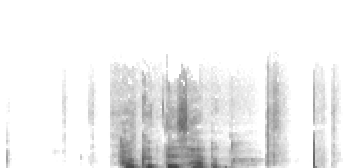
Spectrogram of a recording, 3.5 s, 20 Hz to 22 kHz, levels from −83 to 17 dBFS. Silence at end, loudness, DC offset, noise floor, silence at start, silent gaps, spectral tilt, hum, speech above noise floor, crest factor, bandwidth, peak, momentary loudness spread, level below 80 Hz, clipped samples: 0.75 s; -20 LUFS; under 0.1%; -81 dBFS; 1.2 s; none; -5.5 dB/octave; none; 61 dB; 22 dB; 13 kHz; -2 dBFS; 21 LU; -54 dBFS; under 0.1%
